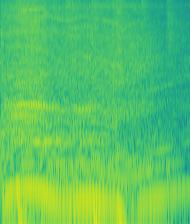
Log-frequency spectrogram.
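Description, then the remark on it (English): A loud motorcycle engine revs, its pitch rising and falling through a couple of throttle bursts before settling into a steady, receding drone as the motorcycle speeds off. “just revving his motorcycle, and he just storms out and speeds off, and it's like, what a fucking child.”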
